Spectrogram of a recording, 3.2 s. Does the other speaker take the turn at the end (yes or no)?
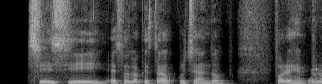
no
